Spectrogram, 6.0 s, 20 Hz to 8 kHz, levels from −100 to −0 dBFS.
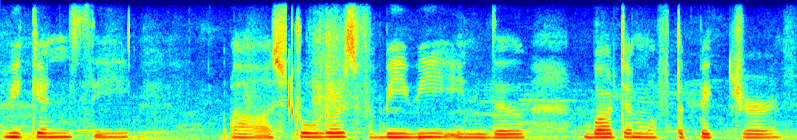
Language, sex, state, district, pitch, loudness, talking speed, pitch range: English, female, Sikkim, Gangtok, 200 Hz, -18 LUFS, 120 wpm, 185-215 Hz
